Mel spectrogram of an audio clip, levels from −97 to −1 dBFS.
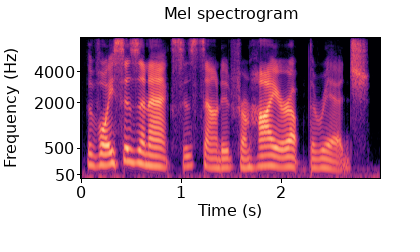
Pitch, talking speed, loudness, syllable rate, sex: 170 Hz, 200 wpm, -19 LUFS, 5.3 syllables/s, female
